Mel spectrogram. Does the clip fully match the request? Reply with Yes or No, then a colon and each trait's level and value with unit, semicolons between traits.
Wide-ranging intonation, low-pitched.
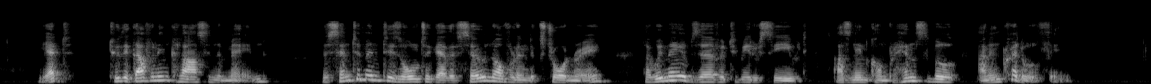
Yes: wide, 6.6 semitones; low, 115 Hz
